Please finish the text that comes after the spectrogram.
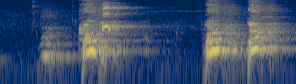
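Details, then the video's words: Buff-necked ibis in Mato Grosso, Brazil, on a farm: a young bird gives loud, harsh, honking calls, one drawn-out nasal note then two quick explosive squawks after a pause; a man speaks Portuguese nearby. "CURICACA EM CANTORIA"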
